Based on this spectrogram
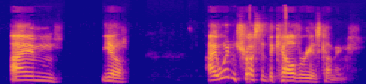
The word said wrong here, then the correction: cavalry: Yeah. Cavalry. Sorry. I mispronounced it.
